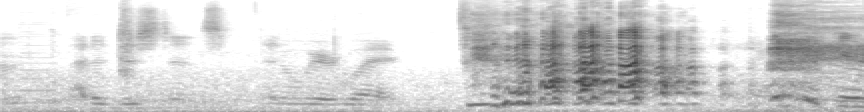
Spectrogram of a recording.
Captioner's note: laughs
